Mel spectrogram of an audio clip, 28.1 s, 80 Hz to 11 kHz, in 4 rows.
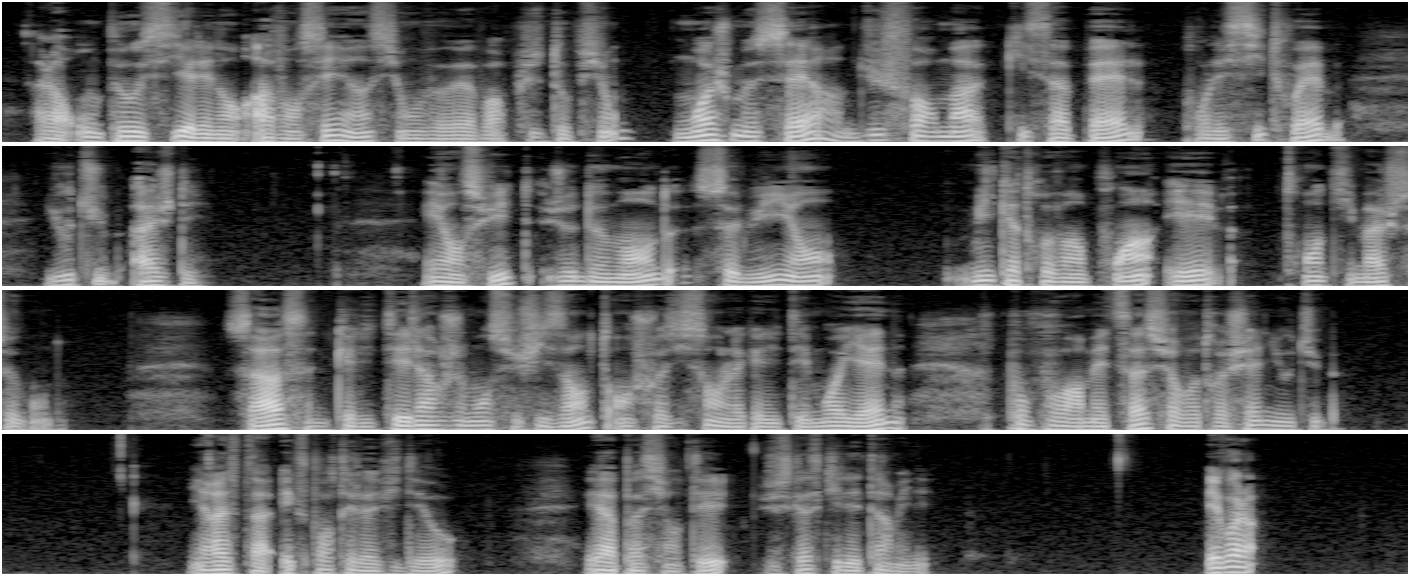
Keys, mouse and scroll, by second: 0.4 click, 3.0 click, 4.5-5.9 drag, 6.6-8.7 drag, 9.6-12.7 scroll up 1, 12.7-15.3 drag, 22.1-22.5 scroll up 1.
